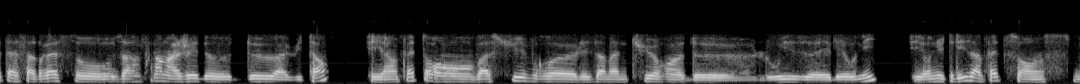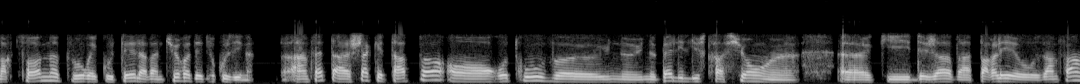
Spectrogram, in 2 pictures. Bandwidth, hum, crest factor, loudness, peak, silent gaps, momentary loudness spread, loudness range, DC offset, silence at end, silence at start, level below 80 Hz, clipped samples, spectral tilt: 5.4 kHz; none; 18 dB; -18 LUFS; 0 dBFS; none; 5 LU; 1 LU; under 0.1%; 0 s; 0.05 s; -66 dBFS; under 0.1%; -8 dB/octave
